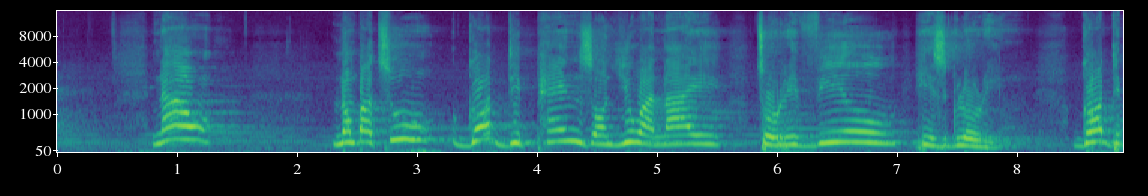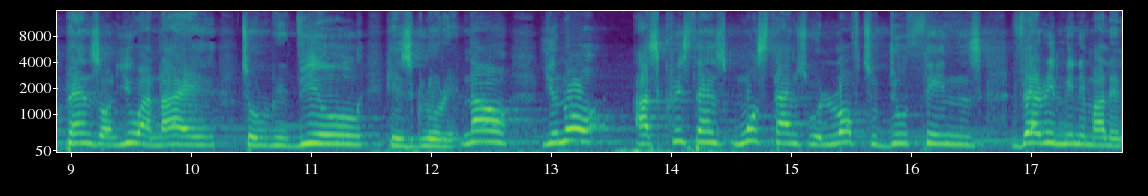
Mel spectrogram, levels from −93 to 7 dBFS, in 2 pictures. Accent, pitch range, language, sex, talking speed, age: Nigerian, 185-240 Hz, English, male, 125 wpm, 50-69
